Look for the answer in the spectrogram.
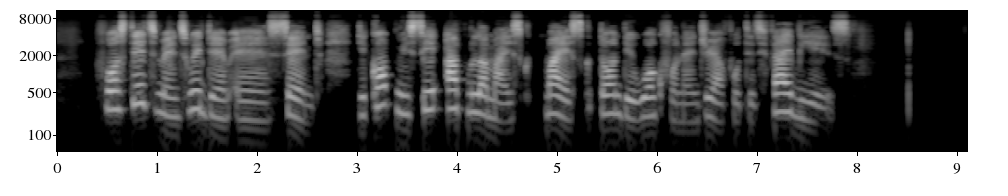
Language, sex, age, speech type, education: Nigerian Pidgin, female, 15-29, spontaneous, tertiary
